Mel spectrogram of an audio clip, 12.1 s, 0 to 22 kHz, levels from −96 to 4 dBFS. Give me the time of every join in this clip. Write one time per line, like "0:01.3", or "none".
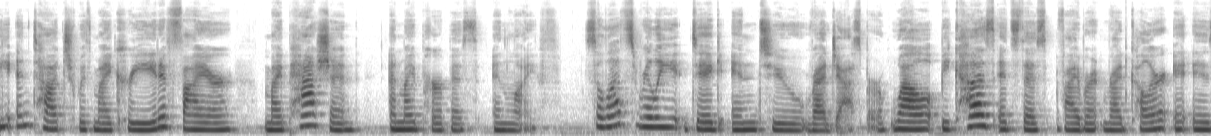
0:08.9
